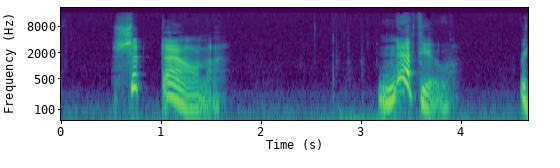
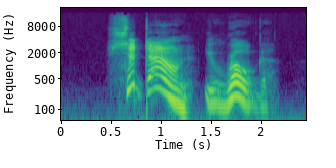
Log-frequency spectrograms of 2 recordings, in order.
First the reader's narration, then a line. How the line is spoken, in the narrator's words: cried the old gentleman in a sudden, harsh voice like the barking of a dog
